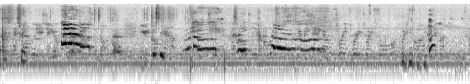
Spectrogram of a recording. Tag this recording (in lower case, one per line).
pets
speech
animal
